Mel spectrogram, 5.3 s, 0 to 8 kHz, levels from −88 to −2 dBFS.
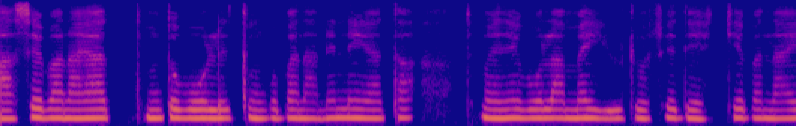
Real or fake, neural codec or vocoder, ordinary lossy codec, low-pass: fake; codec, 16 kHz in and 24 kHz out, 1 kbps, XY-Tokenizer; none; 7.2 kHz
